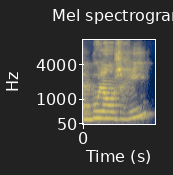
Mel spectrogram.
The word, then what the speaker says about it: boulangerie: Qu'est-ce que ça veut dire, la boulangerie? Panadería. Ok. Répète après moi. On dit boulangerie. No se pronuncia la E. La primera E es muda.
